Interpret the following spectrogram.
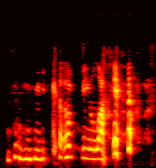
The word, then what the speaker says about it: Nekophilia: Nekophilia. There you go. That is how you pronounce it.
